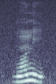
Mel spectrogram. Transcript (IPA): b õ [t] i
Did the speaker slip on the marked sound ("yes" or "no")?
yes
